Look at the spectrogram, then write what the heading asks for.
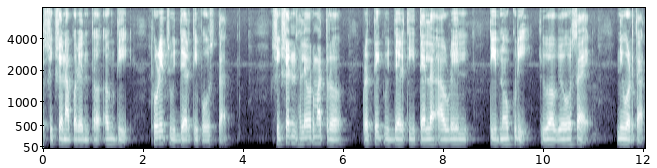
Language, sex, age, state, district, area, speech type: Marathi, male, 45-60, Maharashtra, Wardha, urban, spontaneous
